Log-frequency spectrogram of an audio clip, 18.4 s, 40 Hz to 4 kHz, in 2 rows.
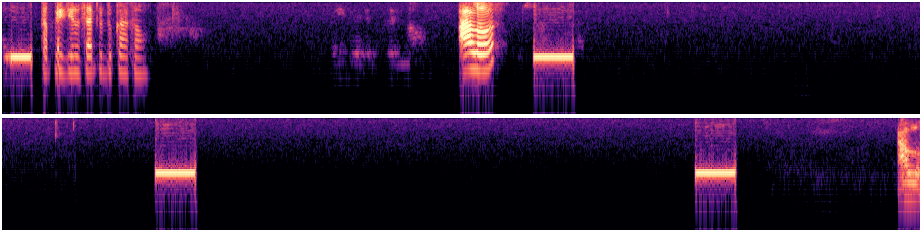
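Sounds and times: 
telephone busy tone after a dropped call: 0:00.0 - 0:00.4, 0:05.3 - 0:05.8, 0:10.7 - 0:11.2, 0:16.1 - 0:16.6
speech: 0:00.5 - 0:01.8, 0:04.6 - 0:05.8, 0:18.1 - 0:18.3.

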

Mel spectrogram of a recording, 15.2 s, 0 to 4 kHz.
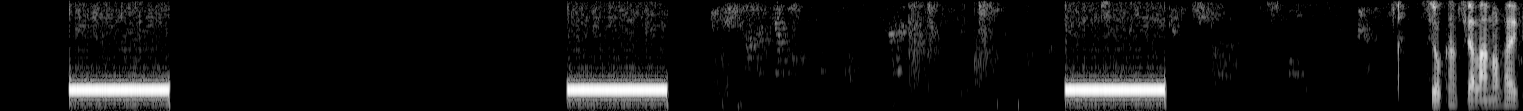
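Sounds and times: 
telephone ringing tone beeps while calling someone: 0:00.7 - 0:01.7, 0:05.7 - 0:06.7, 0:10.6 - 0:11.7
speech: 0:14.3 - 0:15.2.

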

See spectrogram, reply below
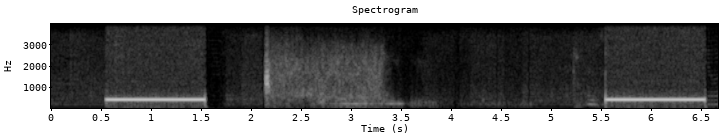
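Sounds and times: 
noisy hiss: 0:00.0 - 0:06.6
telephone ringing tone beeps on a group phone call: 0:00.6 - 0:01.6, 0:05.6 - 0:06.6.

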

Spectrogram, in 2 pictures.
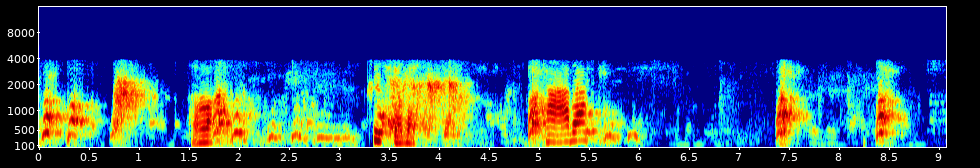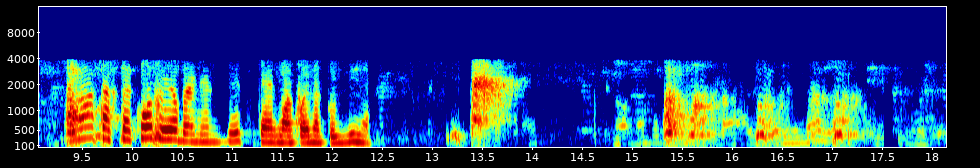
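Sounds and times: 
dog barking: 0:00.0 - 0:02.7, 0:04.9 - 0:06.1, 0:07.4 - 0:07.8, 0:08.4 - 0:09.7, 0:15.3 - 0:17.4
speech: 0:03.4 - 0:04.0, 0:05.3 - 0:05.7, 0:09.8 - 0:12.5.

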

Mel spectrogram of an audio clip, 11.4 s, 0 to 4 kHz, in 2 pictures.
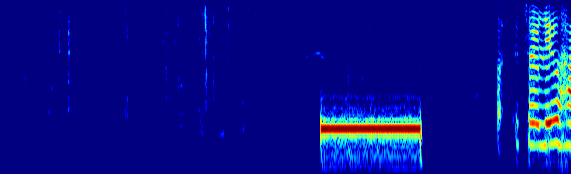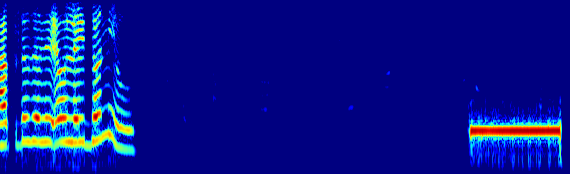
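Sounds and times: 
telephone ringback tone while a call is placed: 0:03.2 - 0:04.2, 0:10.4 - 0:11.4
speech: 0:05.3 - 0:07.2.

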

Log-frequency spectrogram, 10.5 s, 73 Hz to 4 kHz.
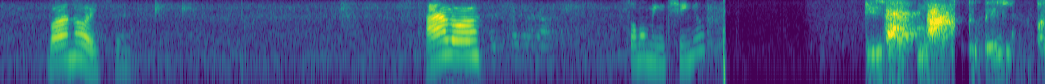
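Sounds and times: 
speech: 0:00.5 - 0:01.4, 0:04.2 - 0:05.0, 0:06.3 - 0:07.3, 0:08.6 - 0:10.4
dog barking: 0:08.8 - 0:09.6.

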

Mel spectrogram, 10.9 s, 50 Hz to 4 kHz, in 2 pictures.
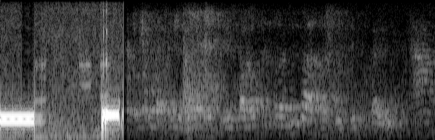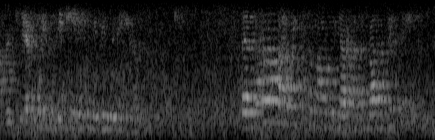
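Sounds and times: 
telephone tones during a call transfer: 0:00.0 - 0:00.5, 0:01.3 - 0:01.6.

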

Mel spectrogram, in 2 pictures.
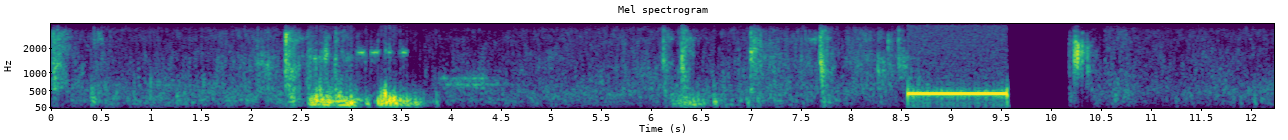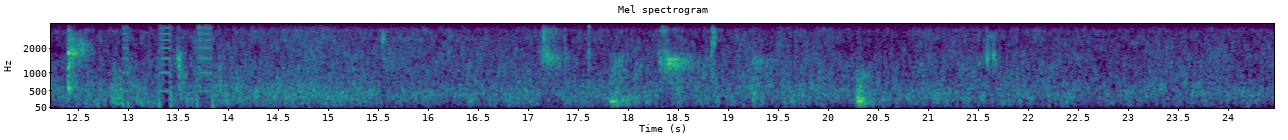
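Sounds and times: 
low noise: 0:00.0 - 0:24.4
telephone ringback tone while calling someone: 0:08.6 - 0:09.6.

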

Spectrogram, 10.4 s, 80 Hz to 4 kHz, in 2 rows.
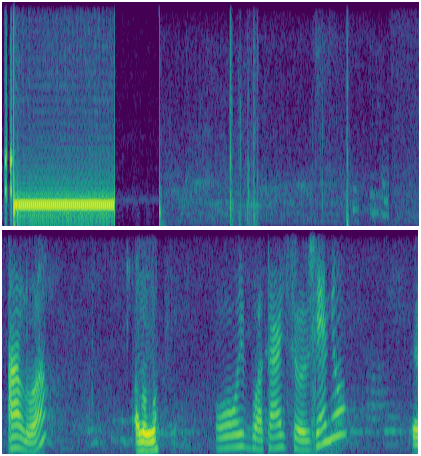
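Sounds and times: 
steady telephone tone while a call is transferred: 0:00.0 - 0:01.4
speech: 0:05.3 - 0:05.9, 0:06.9 - 0:07.3, 0:07.9 - 0:09.6.

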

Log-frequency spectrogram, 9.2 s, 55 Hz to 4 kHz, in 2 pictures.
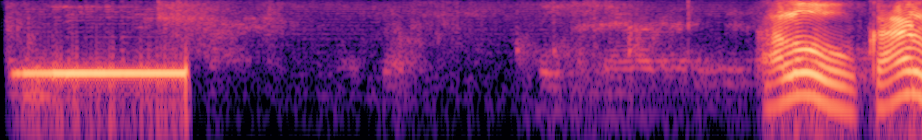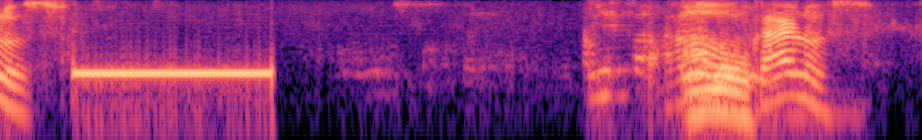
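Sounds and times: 
telephone tone after a dropped call: 0:00.0 - 0:01.0, 0:05.0 - 0:06.0
speech: 0:03.8 - 0:05.0, 0:07.6 - 0:08.9.

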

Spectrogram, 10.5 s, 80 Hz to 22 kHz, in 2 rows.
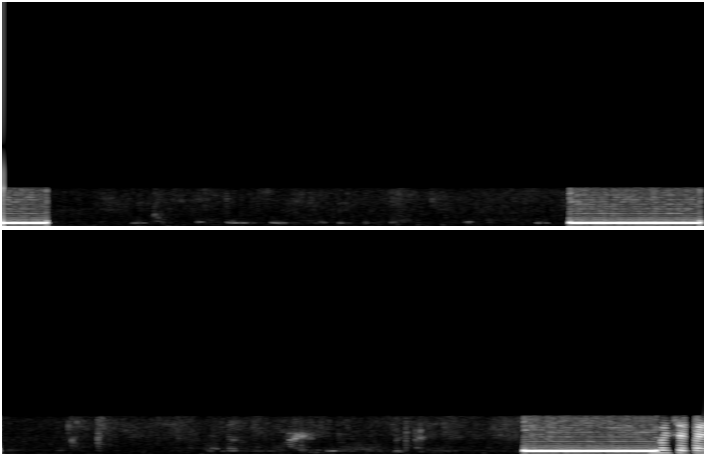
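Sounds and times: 
ringing tone of an outgoing mobile phone call: 0:00.0 - 0:00.4, 0:04.2 - 0:05.3, 0:09.2 - 0:10.2
speech: 0:10.2 - 0:10.5.

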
